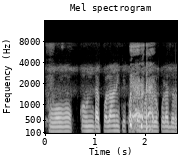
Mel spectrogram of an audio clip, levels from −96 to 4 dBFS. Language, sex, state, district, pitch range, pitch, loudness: Telugu, male, Andhra Pradesh, Sri Satya Sai, 145-155 Hz, 150 Hz, -19 LUFS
